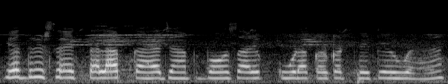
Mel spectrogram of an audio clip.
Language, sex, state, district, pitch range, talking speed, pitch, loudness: Hindi, male, Jharkhand, Garhwa, 285-300 Hz, 200 wpm, 290 Hz, -17 LUFS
